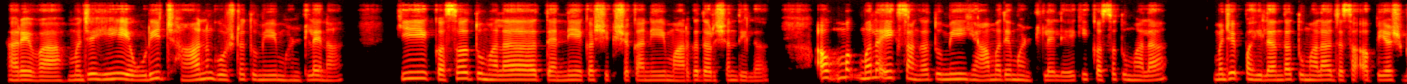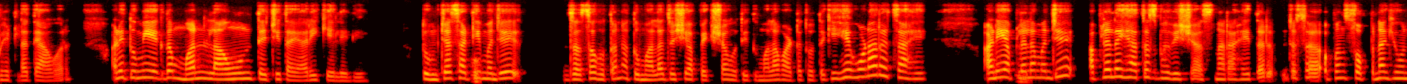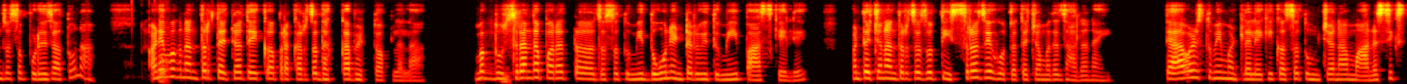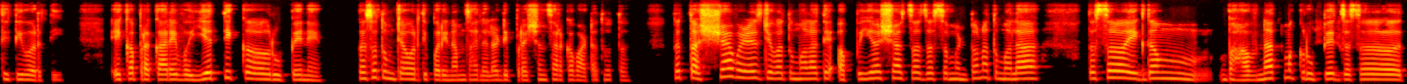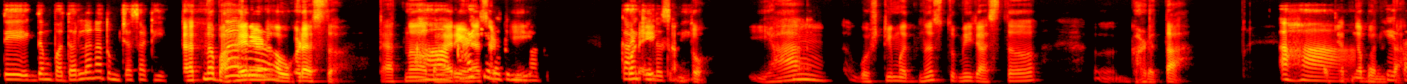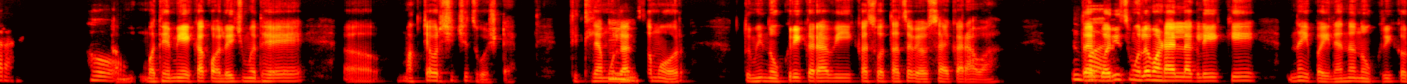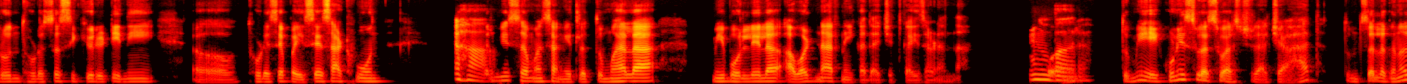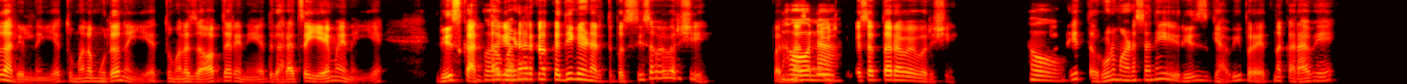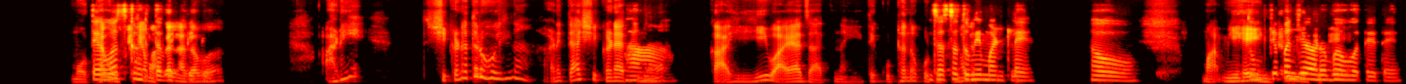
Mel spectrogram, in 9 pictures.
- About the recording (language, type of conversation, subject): Marathi, podcast, अपयशानंतर पुन्हा सुरुवात करण्यासाठी तू काय करतोस?
- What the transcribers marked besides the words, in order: tapping; in English: "इंटरव्ह्यू"; in English: "डिप्रेशन"; other background noise; in English: "सिक्युरिटी"; in English: "प्लस"; in English: "रिस्क"; in English: "रिस्क"; in English: "इंटरव्ह्यू"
